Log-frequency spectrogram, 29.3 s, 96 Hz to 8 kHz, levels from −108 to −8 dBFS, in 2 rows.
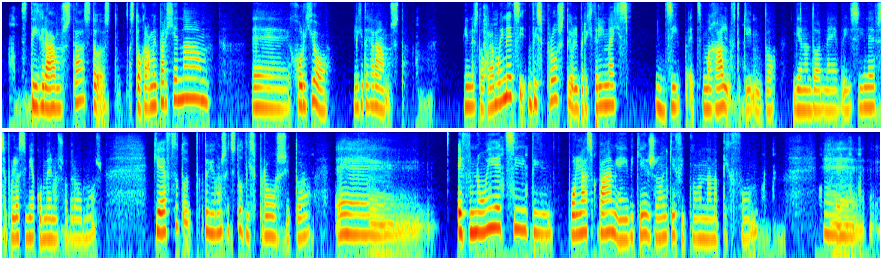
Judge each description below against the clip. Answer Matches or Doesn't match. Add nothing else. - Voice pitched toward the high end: Matches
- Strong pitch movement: Doesn't match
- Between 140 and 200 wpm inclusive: Doesn't match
